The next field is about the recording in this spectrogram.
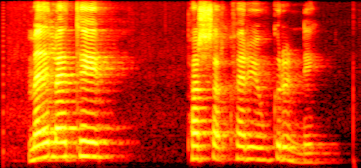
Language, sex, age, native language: Icelandic, female, 10, Icelandic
